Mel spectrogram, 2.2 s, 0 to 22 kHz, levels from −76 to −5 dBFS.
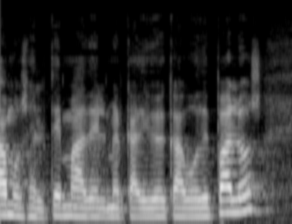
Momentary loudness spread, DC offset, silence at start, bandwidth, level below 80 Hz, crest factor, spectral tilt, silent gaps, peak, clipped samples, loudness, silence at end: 5 LU; under 0.1%; 0 s; 16.5 kHz; -58 dBFS; 16 dB; -6.5 dB/octave; none; -4 dBFS; under 0.1%; -20 LUFS; 0 s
